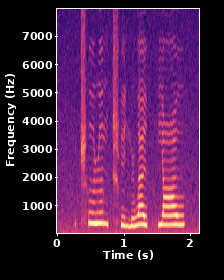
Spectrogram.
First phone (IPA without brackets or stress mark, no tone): ʈ͡ʂʰ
